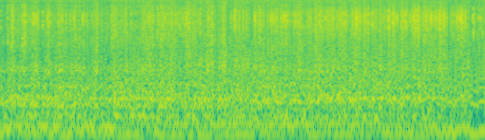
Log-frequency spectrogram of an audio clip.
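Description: Drag-race car's engine running loudly and steadily, a low rumble without big revs, as the car rolls slowly toward the starting line.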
